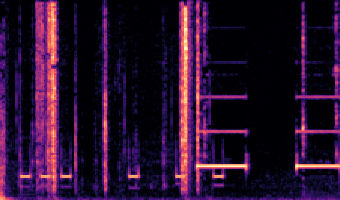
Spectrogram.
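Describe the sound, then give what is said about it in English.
Telephone keypad dialing tones: a quick, uneven series of short beeps mixed with button clicks, followed by two longer steady tones, clear with no one talking. “really hope he answers the phone.”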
